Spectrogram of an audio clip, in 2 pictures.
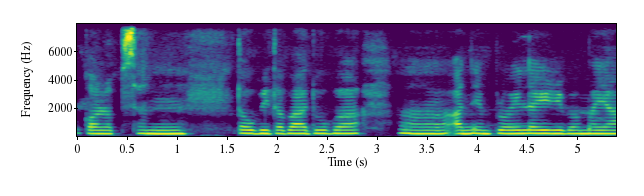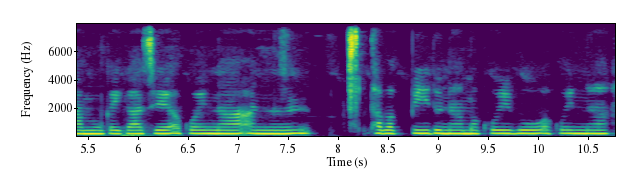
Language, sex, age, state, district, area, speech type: Manipuri, female, 30-45, Manipur, Tengnoupal, rural, spontaneous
